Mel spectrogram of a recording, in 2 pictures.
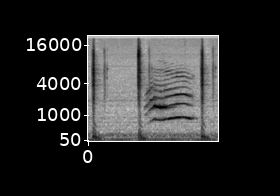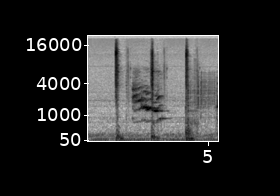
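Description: A cat in the video game Robocop: Rogue City gives two drawn-out, wavering meows over heavy rhythmic thuds of footsteps, fairly close and loud with no talking.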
